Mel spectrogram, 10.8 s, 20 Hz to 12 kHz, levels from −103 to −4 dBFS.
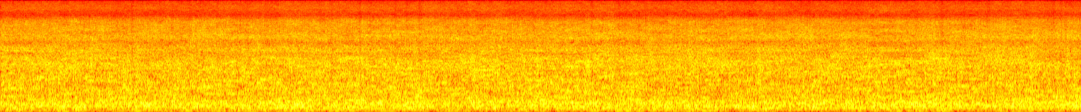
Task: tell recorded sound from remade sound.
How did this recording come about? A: remade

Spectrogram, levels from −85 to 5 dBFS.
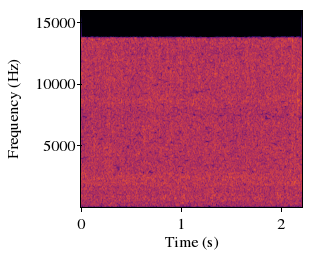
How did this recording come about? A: recorded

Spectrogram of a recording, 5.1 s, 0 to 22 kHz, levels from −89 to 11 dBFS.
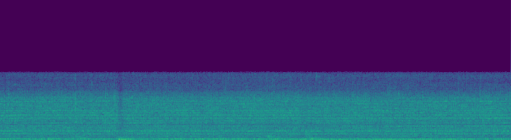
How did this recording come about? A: recorded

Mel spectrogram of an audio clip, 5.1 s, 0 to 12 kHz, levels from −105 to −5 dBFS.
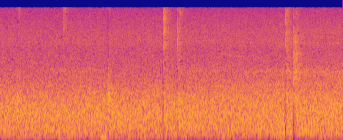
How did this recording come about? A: recorded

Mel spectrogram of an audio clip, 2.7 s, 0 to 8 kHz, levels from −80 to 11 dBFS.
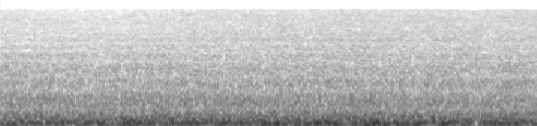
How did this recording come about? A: recorded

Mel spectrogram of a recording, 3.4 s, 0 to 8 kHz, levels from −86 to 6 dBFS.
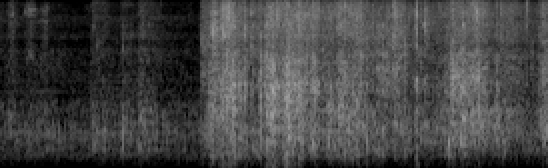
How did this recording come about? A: remade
